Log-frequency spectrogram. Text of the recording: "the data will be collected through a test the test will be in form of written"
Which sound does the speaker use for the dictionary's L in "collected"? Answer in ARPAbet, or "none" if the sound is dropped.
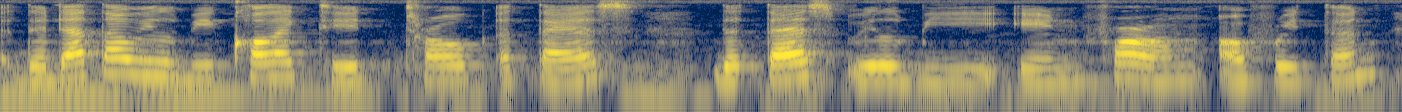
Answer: L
